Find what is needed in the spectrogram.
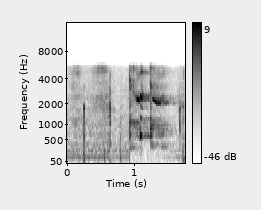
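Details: An infant gives a few short, light coughs, then a brief voiced burst, in a small room; coughing but happy.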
